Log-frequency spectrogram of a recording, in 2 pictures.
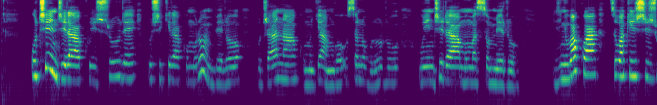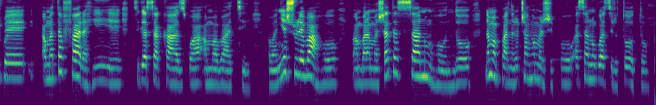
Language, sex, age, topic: Rundi, female, 36-49, education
